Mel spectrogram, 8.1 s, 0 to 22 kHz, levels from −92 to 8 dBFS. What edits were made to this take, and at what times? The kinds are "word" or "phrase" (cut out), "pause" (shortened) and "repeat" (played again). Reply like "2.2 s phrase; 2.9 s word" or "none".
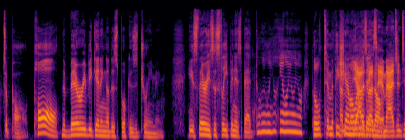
none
